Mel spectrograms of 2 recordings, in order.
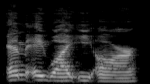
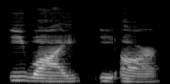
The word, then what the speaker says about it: Mayer: But it's Mayer. It is not Meyer. But there is controversy over it.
